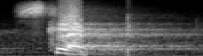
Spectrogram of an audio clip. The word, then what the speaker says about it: slept: that sleep into the simple past it became slept right so sleep pronunciation is different slept pronunciation is different right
